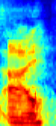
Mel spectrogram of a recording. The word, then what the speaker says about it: Ai: How do you pronounce this? It's pronounced Ai.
